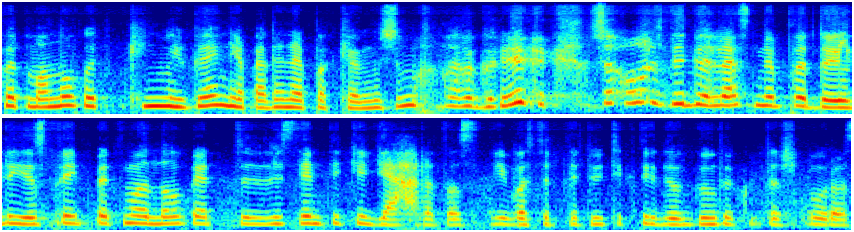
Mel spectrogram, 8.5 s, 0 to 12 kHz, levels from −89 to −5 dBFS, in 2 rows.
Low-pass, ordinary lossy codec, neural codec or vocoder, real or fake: 10.8 kHz; Opus, 24 kbps; codec, 16 kHz in and 24 kHz out, 0.6 kbps, FocalCodec, streaming, 4096 codes; fake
